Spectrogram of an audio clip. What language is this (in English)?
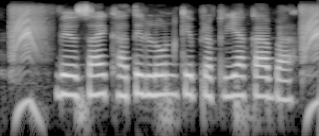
Bhojpuri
